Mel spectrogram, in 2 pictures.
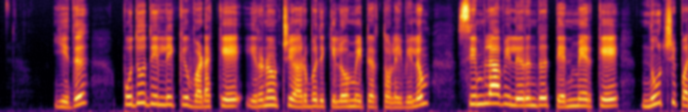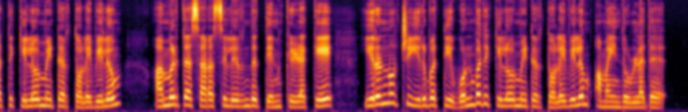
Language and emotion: Tamil, neutral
